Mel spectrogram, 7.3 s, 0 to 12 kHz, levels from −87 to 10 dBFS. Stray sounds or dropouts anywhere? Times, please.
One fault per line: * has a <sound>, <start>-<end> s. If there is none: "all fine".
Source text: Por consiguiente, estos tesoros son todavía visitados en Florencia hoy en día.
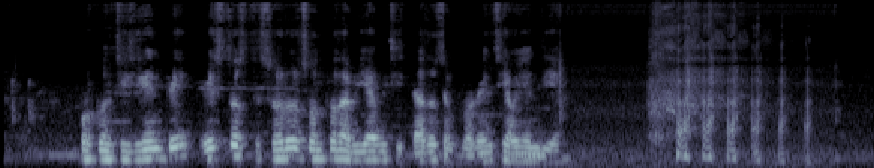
* has a laugh, 5.4-6.8 s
